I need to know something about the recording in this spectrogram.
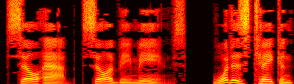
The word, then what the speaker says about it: συλλαβή: Syllable is an Anglo-Norman variation of Old French syllabi, from Latin syllaba, from Koine Greek syllabi syllabi, Greek pronunciation, syl ab.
